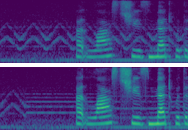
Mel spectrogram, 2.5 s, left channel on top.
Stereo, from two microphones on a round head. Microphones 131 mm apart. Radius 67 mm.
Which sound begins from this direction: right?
A woman speaking, at 1.0 s.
